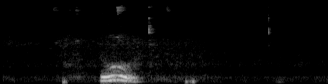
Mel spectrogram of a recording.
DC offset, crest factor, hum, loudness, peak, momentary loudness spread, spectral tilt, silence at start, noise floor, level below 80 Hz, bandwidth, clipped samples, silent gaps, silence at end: under 0.1%; 20 dB; none; -20 LUFS; -8 dBFS; 27 LU; -8.5 dB/octave; 0.6 s; -66 dBFS; -64 dBFS; 16.5 kHz; under 0.1%; none; 1.35 s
